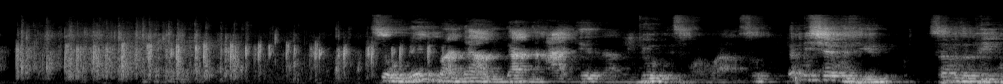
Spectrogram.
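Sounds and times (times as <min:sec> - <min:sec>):
crowd applauding: 0:00.0 - 0:04.9
speech: 0:03.8 - 0:10.0.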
